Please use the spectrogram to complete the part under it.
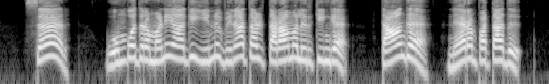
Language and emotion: Tamil, angry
